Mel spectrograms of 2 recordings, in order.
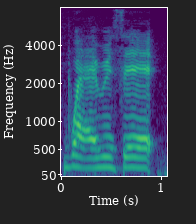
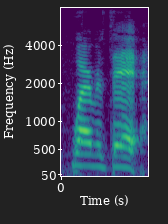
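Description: First: It is said in a Gollum impression voice. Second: It is said in her ordinary voice.

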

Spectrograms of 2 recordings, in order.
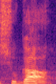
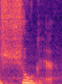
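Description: First: The word is said with a French accent. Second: The word is said with an American accent. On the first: The speaker calls it wrong. "son français a sorti. Ou dit sugar" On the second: The speaker calls it right. "Mais accent américain dit sugar"

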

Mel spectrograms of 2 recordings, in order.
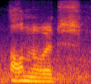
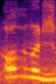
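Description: First: It is said flat and dejected. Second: It is said upbeat and lively. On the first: "I don't think I've ever said onwards with... like that before" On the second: "It's normally onwards, my friends!"

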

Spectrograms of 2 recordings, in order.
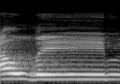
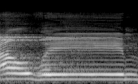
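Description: The two takes are said the same way.

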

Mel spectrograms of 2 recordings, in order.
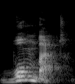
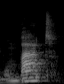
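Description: First: The stress falls on the first syllable. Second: The stress falls on the second syllable. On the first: The speaker calls it right. "with all of the stress on the first syllable" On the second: The speaker calls it wrong. "which would sound simply wrong to a native English speaker"

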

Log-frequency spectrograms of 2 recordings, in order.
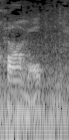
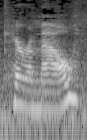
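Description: First: The word is said in a plain way. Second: The word is said in a fancy way. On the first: This is the regular everyday way. "just regular whatever, caramel" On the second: The speaker wants to sound extra and fancy. "If you want to be a little extra and a little fancy, you say caramel"

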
